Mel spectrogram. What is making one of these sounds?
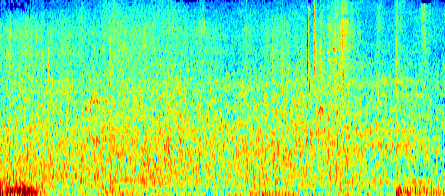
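Wind rushes past a parachute in flight.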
